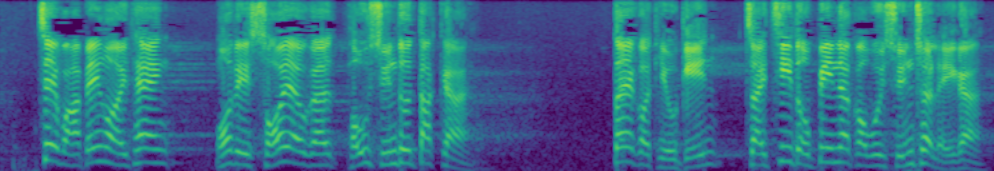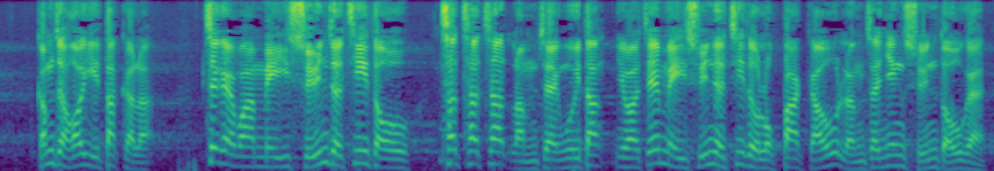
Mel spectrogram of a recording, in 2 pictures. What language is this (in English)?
Cantonese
